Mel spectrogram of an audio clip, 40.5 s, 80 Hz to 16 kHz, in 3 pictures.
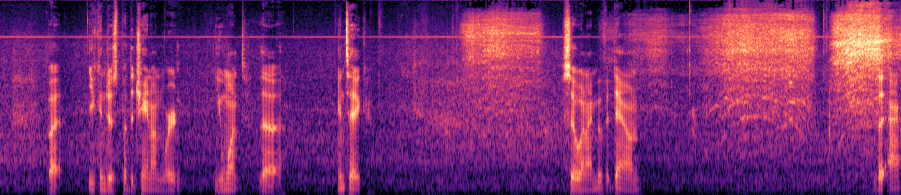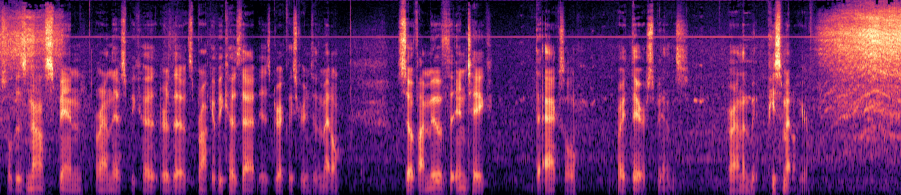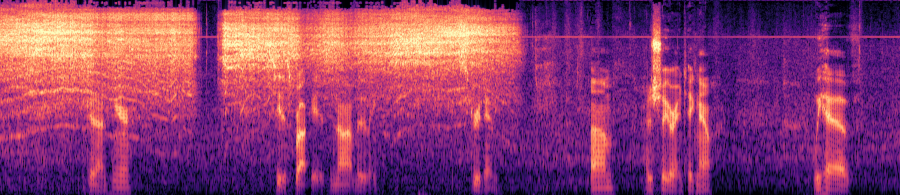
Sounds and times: Inside, small room: 0.0 - 40.5
Speech: 0.7 - 4.3, 5.0 - 5.6, 8.4 - 9.6, 13.2 - 18.6, 19.5 - 20.9, 21.5 - 22.2, 22.8 - 25.7, 28.3 - 29.1, 31.1 - 32.8, 34.0 - 34.6, 35.9 - 37.8, 39.2 - 40.0.

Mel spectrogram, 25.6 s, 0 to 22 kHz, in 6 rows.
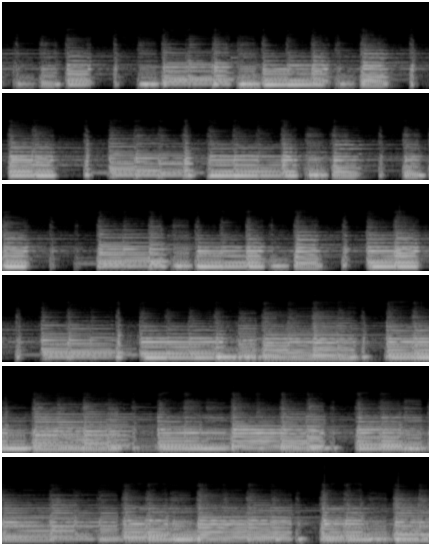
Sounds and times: Electric guitar: 0.0 - 25.6
Strum: 9.6 - 25.6.

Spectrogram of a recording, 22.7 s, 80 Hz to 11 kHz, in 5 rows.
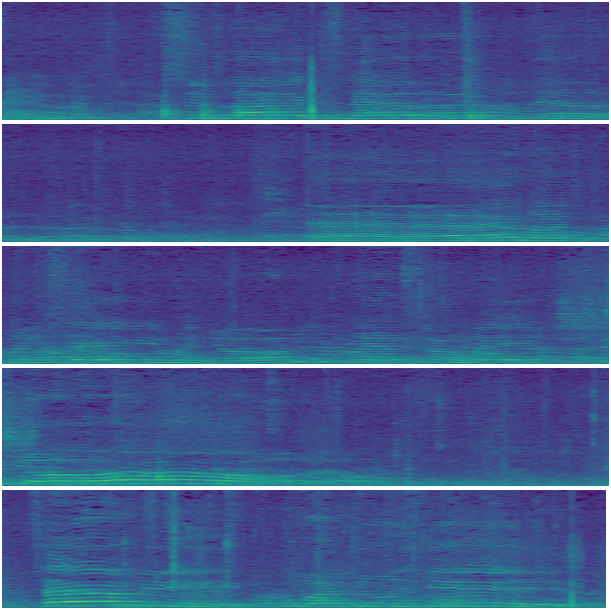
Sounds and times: Speech: 0.0 - 22.7
Male singing: 1.2 - 5.4, 6.8 - 16.7, 18.4 - 22.7.

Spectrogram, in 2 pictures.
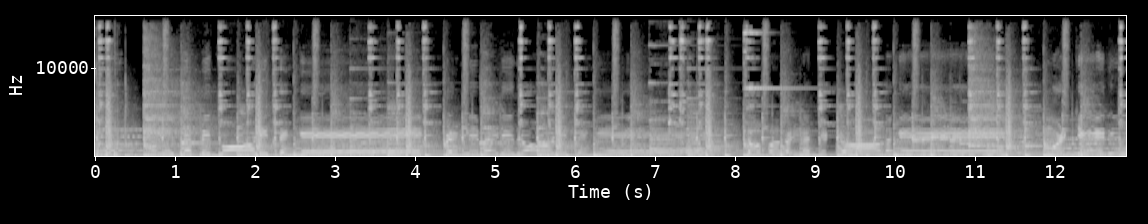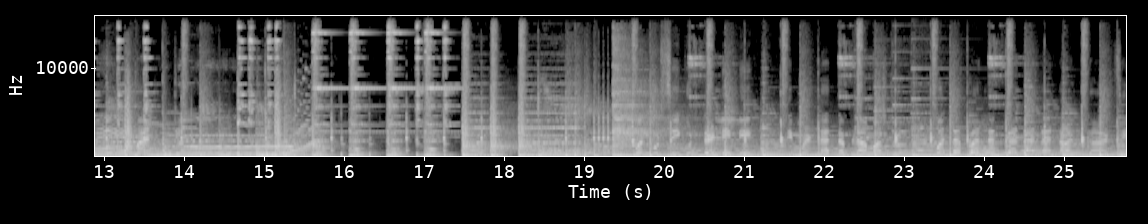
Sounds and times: Music: 0.0 - 25.7.

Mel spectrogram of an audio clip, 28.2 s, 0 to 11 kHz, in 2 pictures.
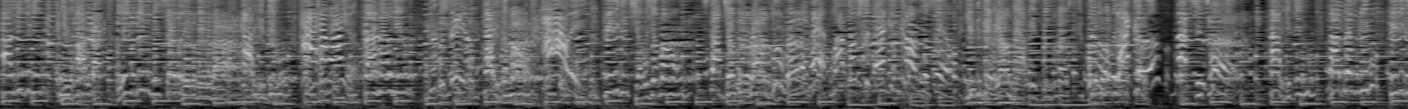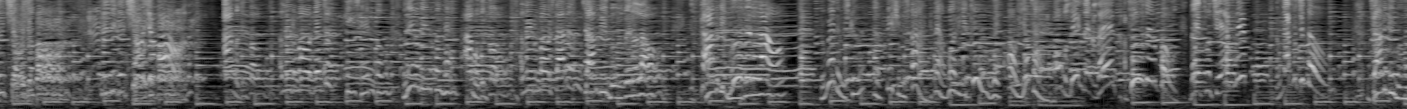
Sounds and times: Music: 0.0 - 28.1.

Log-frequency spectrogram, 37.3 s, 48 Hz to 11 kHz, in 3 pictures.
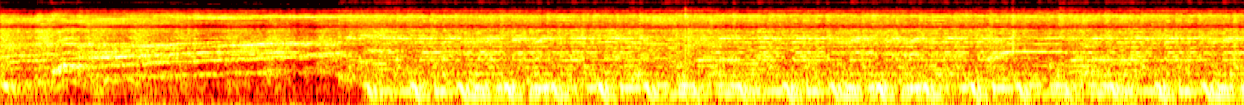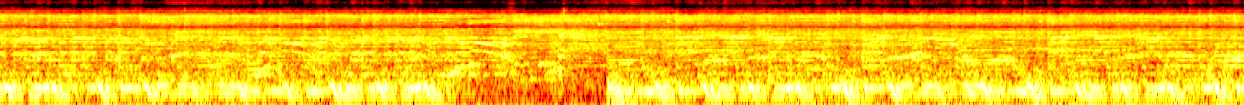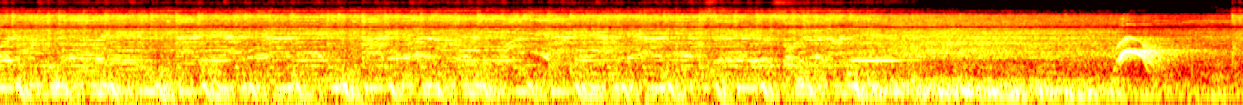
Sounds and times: Inside, large room or hall: 0.0 - 37.3
Music: 0.0 - 37.3.

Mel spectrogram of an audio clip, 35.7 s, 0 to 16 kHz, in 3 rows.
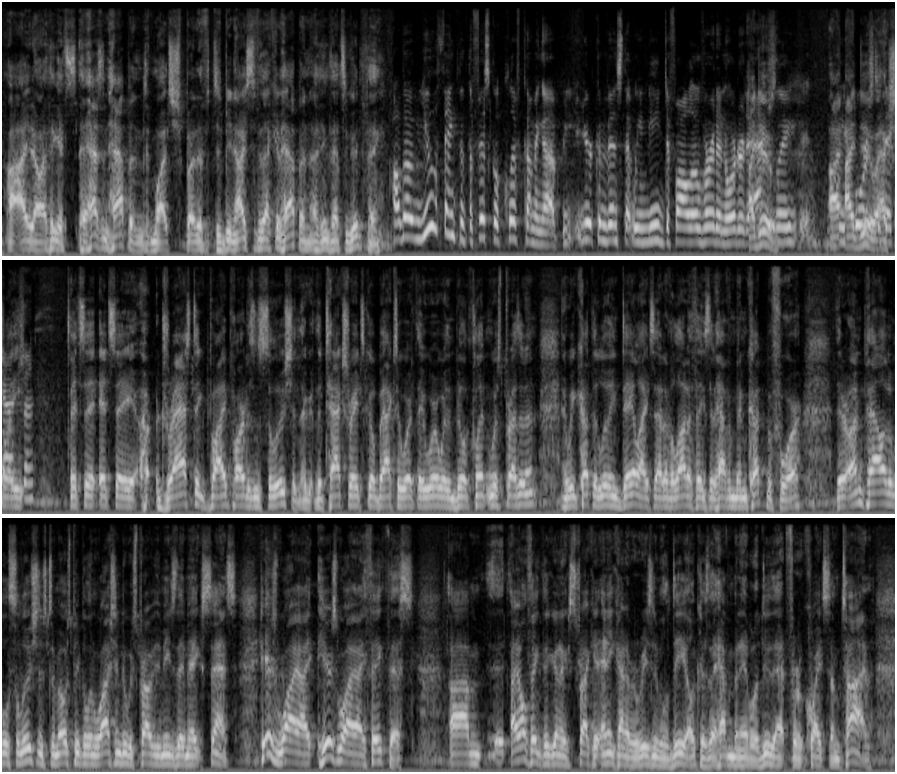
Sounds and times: Speech: 0.1 - 5.1, 9.9 - 35.4.

